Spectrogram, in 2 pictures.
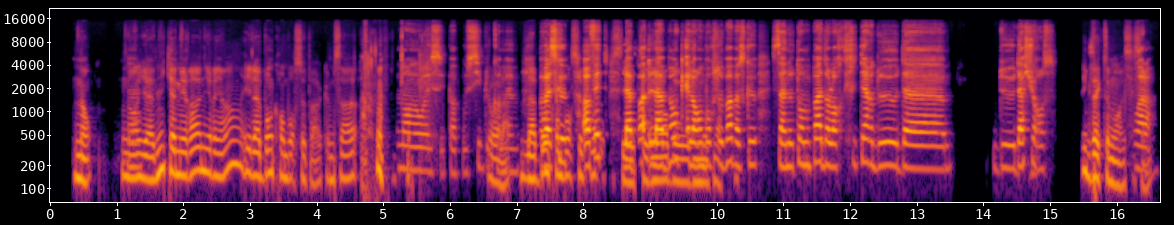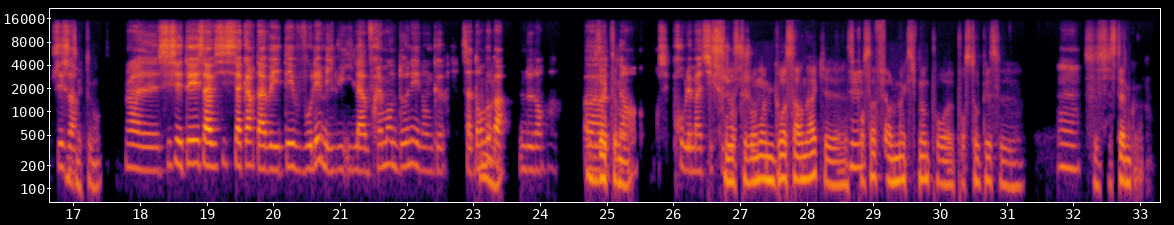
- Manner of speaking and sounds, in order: chuckle; tapping; other background noise
- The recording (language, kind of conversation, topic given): French, unstructured, Comment réagir quand on se rend compte qu’on s’est fait arnaquer ?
